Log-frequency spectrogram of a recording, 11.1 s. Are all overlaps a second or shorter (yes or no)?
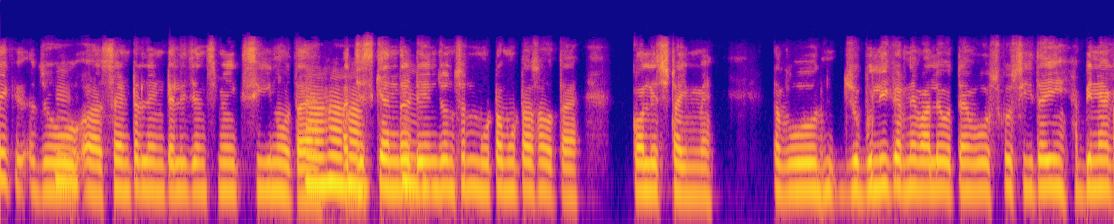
no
